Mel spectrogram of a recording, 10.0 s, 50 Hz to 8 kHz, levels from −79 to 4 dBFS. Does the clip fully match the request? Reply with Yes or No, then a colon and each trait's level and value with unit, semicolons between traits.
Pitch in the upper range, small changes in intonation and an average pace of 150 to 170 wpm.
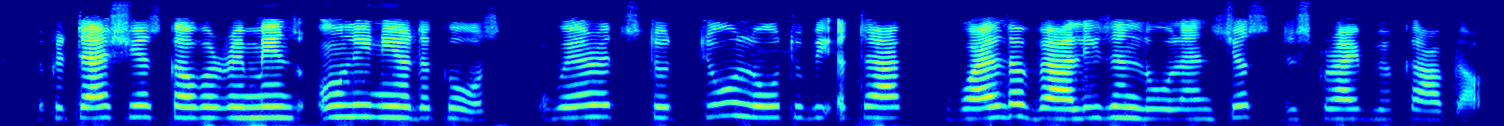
Yes: very high, 250 Hz; narrow, 2.2 semitones; average, 155 wpm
